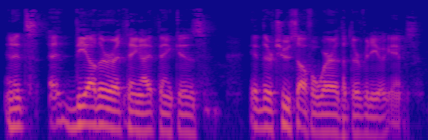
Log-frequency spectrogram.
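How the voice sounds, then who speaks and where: A man's voice: fairly low pitch, a little fast. A man co-hosting a podcast, talking in a casual, conversational style. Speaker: podcast host. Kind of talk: casual chat about movies and games.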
